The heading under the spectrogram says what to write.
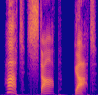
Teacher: In standard British English, it's a much more rounded sound made with the lips pushed forward.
